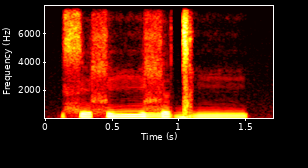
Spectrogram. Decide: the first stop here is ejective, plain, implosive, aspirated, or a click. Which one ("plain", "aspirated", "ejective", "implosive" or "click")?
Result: click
